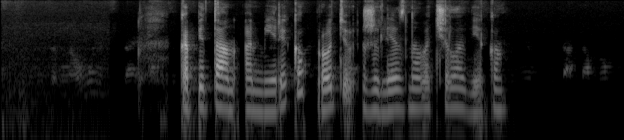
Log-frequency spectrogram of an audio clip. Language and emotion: Russian, neutral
